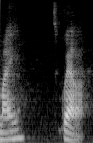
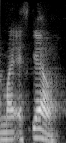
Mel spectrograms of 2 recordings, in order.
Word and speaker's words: MySQL: GTA bacanya misspell ini bacanya main Square bukan my SQL dekat diganti kalau yang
